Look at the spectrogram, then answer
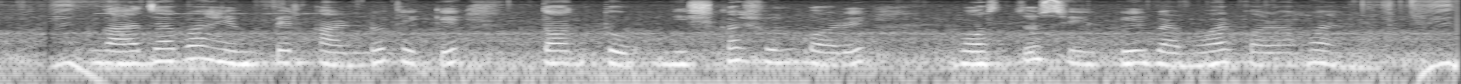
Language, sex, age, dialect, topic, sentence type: Bengali, female, 18-24, Standard Colloquial, agriculture, statement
